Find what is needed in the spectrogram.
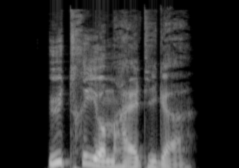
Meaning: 1. comparative degree of yttriumhaltig 2. inflection of yttriumhaltig: strong/mixed nominative masculine singular 3. inflection of yttriumhaltig: strong genitive/dative feminine singular
- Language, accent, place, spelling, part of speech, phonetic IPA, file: German, Germany, Berlin, yttriumhaltiger, adjective, [ˈʏtʁiʊmˌhaltɪɡɐ], De-yttriumhaltiger.ogg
